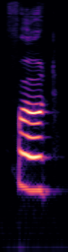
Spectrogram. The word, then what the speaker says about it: FERC: A state agency in Maryland has filed a complaint with the Federal Energy Regulatory Commission, known as FERC, or if you pronounce it, FERC.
